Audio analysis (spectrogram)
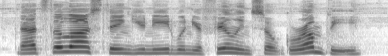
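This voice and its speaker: At a moderate pace, a woman uses a put-on character voice pitched fairly high. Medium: read story.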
